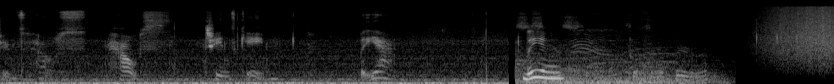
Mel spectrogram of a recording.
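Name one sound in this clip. A teenage girl sings close by.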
